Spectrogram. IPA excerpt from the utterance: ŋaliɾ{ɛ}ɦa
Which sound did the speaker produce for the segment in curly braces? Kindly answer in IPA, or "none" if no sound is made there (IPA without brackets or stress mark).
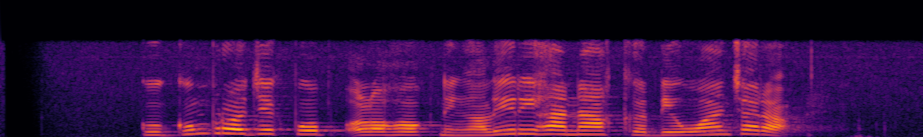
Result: i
